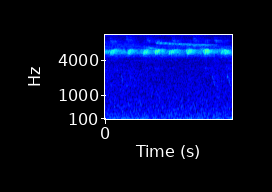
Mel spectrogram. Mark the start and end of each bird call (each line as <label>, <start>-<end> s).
Buff-breasted Wren (Cantorchilus leucotis), 0.0-2.6 s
